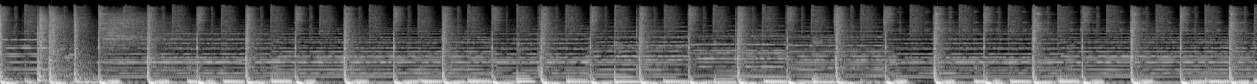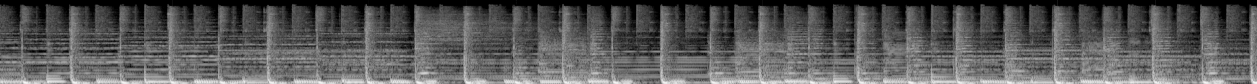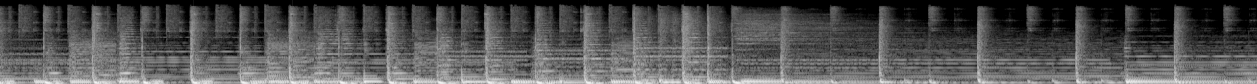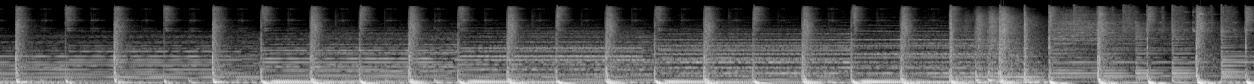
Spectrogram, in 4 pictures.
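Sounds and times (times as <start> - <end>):
instrumental music: 0.0 - 50.2.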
